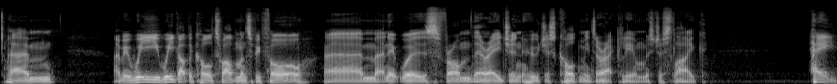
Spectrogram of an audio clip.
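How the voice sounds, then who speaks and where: A man with a South Wales Valleys accent speaks at a moderate pace in a very deep, low pitch with vocal fry and lively intonation, in a very clean recording with a silent background. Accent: Welsh (South Wales valleys). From South Wales, Pontypridd. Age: 20s. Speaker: drummer. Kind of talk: interview.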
